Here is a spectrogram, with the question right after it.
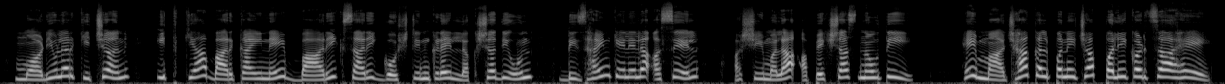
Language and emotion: Marathi, surprised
